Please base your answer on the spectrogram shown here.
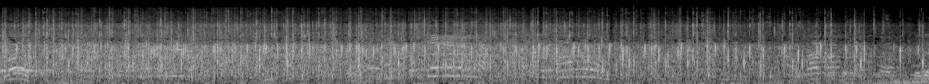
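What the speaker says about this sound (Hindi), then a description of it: "आप लोग उन लोगों के लिए तालियां बजा सकते हैं" An audience at a talk on Kangen water gives a team sustained, loud applause with dense clapping throughout, a crowd murmur mixed beneath it.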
